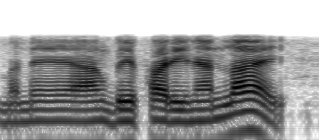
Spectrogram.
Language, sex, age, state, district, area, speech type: Bodo, male, 45-60, Assam, Chirang, urban, conversation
